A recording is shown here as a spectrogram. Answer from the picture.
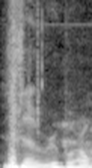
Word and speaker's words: Zerubbabel: When I worked every other weekend, and I so missed being here, and I prayed the prayer of Zerubbabel. Is that how you say his name? Zerubbabel. Yes.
